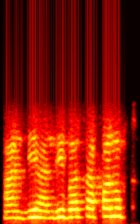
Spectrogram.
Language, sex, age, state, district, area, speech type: Punjabi, female, 30-45, Punjab, Fazilka, rural, conversation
